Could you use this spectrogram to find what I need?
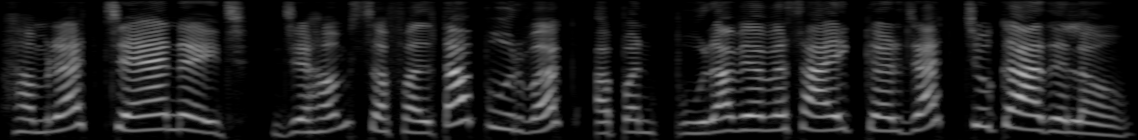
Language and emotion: Maithili, happy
